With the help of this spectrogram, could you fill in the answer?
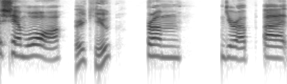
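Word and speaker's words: chamois: And then uh shamwis c h a m o i s. Okay. Uh this is a shamois.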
